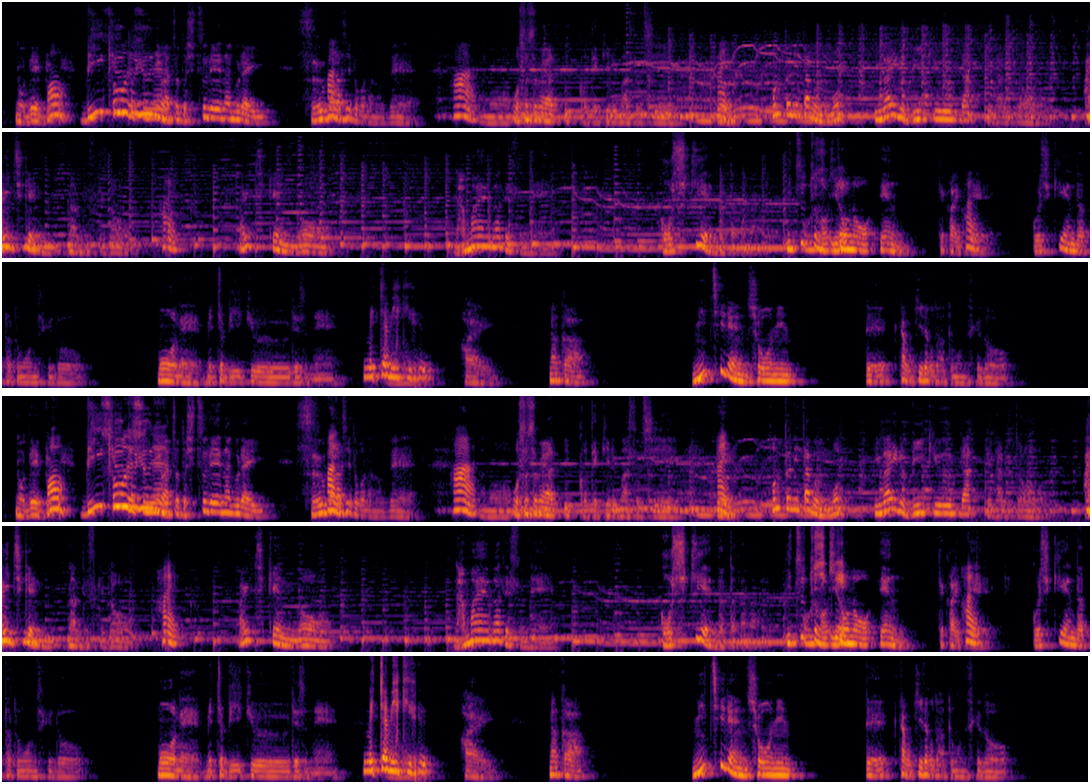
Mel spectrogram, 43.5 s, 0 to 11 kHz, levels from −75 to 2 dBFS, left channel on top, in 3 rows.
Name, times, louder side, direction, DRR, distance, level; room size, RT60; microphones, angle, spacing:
voice 1, 0.2-0.7 1.1-3.5 3.9-5.5 6.4-9.8 10.2-11.2 11.6-14.0 14.4-16.3 17.7-18.9 20.5-21.8 23.3-24.7 25.0-26.6 27.0-27.6 28.2-30.1 31.1-33.5 35.1-35.6 36.3-36.8 38.2-39.6 40.5-42.4, right 1 dB, 30° right, 0.8 m, -27 dB
voice 2, 1.5-2.2 4.3-4.6 6.0-6.3 9.5-9.8 14.4-15.0 16.6-16.9 25.2-25.8 27.3-27.6 33.8-34.7, right 5 dB, 75° right, 0.4 m, -23 dB
sound 1, 5.8-25.1, left 1 dB, 75° left, 1.1 m, -35 dB
7.1 x 4.3 x 5.4 m
head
